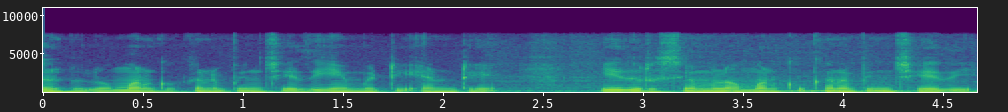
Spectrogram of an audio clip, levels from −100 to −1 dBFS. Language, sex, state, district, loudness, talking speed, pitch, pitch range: Telugu, male, Andhra Pradesh, Chittoor, -18 LUFS, 130 wpm, 115 Hz, 110-120 Hz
